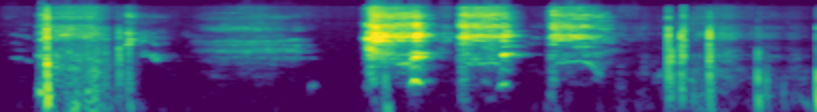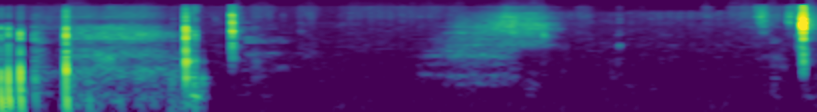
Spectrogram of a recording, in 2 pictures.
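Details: Adult coughing, repeated coughing: a run of harsh, explosive coughs in quick bursts, then a quieter breath; cough with a cold.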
